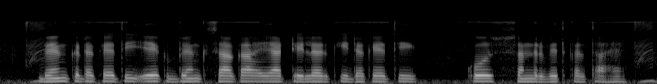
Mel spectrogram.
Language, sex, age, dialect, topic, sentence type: Hindi, male, 25-30, Kanauji Braj Bhasha, banking, statement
